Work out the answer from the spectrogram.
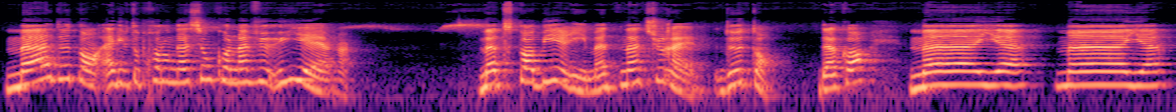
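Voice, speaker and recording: High-voiced woman teaching. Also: expressive, unhurried. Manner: patient, asks and answers her own questions, thanks viewers by name. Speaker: Arabic reading teacher. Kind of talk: live online lesson.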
